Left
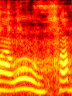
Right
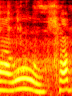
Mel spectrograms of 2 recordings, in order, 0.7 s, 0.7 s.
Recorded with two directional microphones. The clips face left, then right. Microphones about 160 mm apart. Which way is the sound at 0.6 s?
25° right (ahead or behind).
